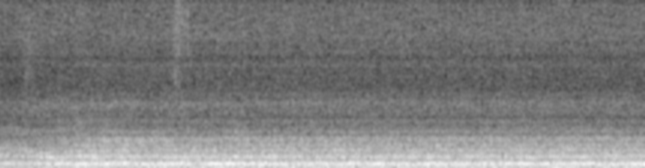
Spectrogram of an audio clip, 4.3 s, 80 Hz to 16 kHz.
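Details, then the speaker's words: 2006 Toyota Prius Gen 2 after a fuel tank replacement (the failed pump is built into the tank; code P0A0F), ignition on with a power supply connected: steady faint electric hum and even whir for several seconds; fuel pump priming normally. "power on that's a good sign the pump's running I can hear"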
